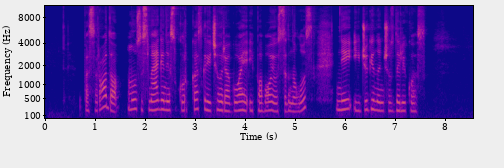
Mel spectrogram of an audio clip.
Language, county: Lithuanian, Tauragė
